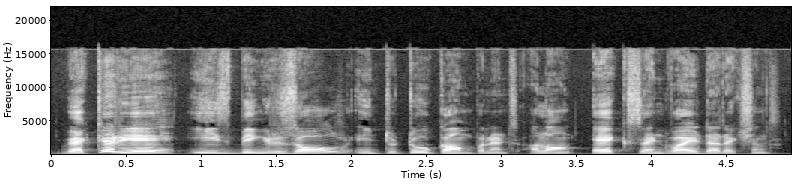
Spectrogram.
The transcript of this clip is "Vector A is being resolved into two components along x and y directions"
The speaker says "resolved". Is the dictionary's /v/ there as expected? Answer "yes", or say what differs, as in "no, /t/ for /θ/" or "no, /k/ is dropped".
yes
